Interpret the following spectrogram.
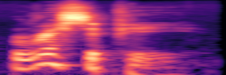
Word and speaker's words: recipe: words recipe and receipt recipe the list of ingredients and instructions for cooking is called a recipe you see how we pronounce p on the end very strangely recipe and then receip receip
